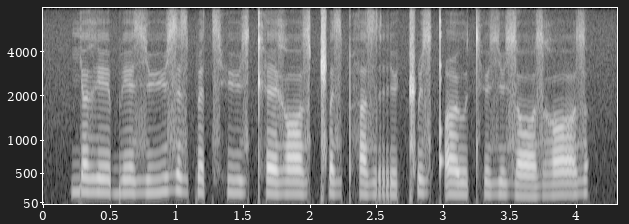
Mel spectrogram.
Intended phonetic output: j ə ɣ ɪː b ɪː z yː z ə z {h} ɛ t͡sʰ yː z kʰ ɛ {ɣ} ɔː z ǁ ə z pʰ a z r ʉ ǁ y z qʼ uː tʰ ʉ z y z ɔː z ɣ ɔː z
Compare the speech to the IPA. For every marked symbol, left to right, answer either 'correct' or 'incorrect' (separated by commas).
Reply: incorrect, correct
